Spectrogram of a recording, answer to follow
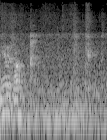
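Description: A brief rising voice at the start, then a few light metallic clicks from hairdressing scissors.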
